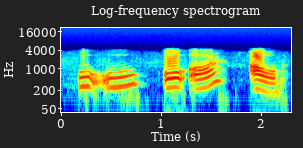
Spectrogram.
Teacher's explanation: जिन वर्णों के उच्चारण में होठ का आकार एकदम गोल हो जाता है उसे वृत्तामुखी स्वर कहते हैं। जैसे उ ओ और औ।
